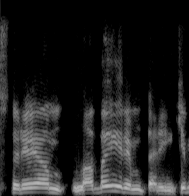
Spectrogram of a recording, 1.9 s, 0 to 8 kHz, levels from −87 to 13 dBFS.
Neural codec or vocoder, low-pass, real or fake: vocoder, 44.1 kHz, 80 mel bands, Vocos; 7.2 kHz; fake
